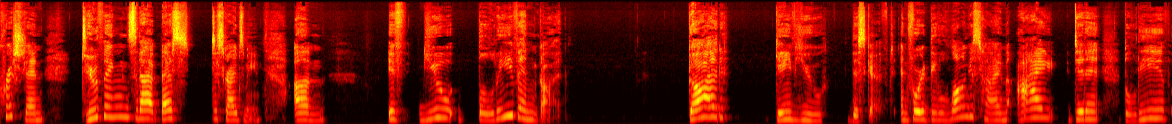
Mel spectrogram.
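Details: Stuttering in an adult woman who stutters, heard in her real, spontaneous conversational speech.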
